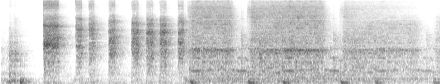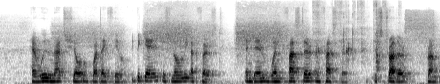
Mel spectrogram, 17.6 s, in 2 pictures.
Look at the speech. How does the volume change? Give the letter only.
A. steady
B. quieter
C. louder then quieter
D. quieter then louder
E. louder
A.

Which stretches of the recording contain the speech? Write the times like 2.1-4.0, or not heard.
9.4-17.5.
